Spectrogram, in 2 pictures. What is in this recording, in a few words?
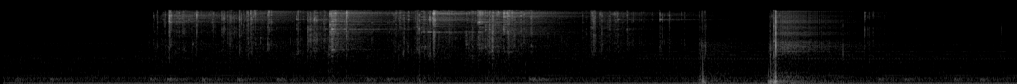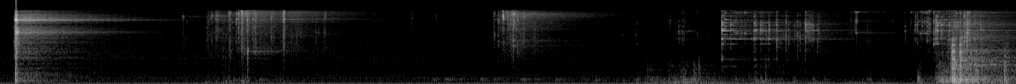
Promo; Dead Man Walking; RantRadio; RantMedia; Station Promos-Listener Submitted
